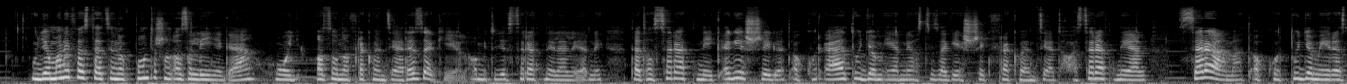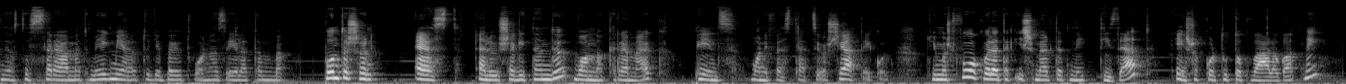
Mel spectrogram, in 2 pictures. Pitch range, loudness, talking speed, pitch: 205-245 Hz, -21 LUFS, 140 wpm, 225 Hz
